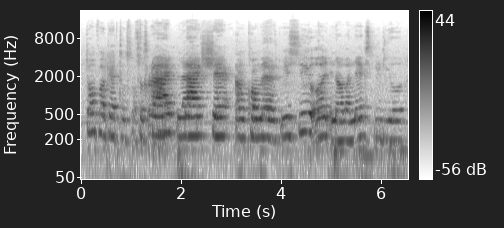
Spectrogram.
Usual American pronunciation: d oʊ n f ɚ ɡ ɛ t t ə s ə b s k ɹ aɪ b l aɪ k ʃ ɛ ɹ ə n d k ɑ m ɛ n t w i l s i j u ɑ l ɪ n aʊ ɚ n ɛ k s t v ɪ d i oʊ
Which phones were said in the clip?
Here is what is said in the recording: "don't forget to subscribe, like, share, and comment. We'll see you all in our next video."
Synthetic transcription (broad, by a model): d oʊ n f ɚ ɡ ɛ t s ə s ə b s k ɹ aɪ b l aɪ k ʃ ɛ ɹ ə n k ɑ m ɛ n t w i s i j u ɑ l ɪ n aʊ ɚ n ɛ k s t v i d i oʊ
